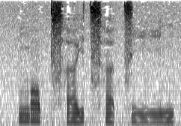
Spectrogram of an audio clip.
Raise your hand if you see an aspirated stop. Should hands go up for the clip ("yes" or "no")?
yes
